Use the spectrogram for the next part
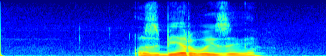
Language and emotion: Russian, neutral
